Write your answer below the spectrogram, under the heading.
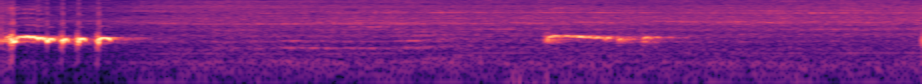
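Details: Local zebra dove, loud-voiced, singing as a lure for other doves. Opens with a rapid run of pulsed coos, then after a pause a softer drawn-out cooing note begins.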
